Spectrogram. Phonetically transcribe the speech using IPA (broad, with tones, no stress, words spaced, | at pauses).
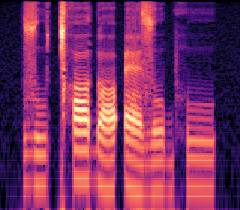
zu˨ǀʰɒ˦ɗɒ˨˦ʔæ˨ zo˦bhu˦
